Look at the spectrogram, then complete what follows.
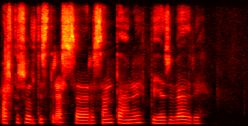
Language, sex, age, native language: Icelandic, female, 40-49, Icelandic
